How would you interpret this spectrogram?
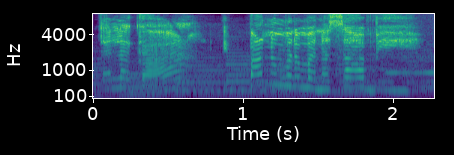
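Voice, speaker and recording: A woman's voice: high-pitched, animated, fairly quick, music in the background. A woman playing a cheerful young office friend chatting on a phone call in a radio drama. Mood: friendly.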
